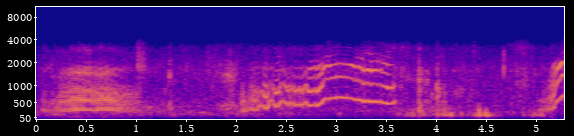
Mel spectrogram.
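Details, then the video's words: Fighting cats caterwauling: a low growling moan, then a wavering, quavering yowl that climbs and sags over a second, ending with a sharp rising wail. "Cats fight."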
